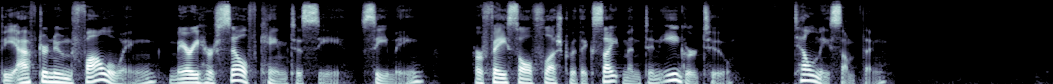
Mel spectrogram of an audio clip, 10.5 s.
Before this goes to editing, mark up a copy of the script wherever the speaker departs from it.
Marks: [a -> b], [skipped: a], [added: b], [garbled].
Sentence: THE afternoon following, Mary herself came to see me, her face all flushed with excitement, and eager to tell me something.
THE afternoon following, Mary herself came to see [added: see] me, her face all flushed with excitement, and eager to tell me something.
